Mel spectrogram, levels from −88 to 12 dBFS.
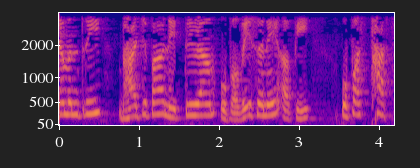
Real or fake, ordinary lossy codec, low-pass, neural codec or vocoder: real; none; 3.6 kHz; none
